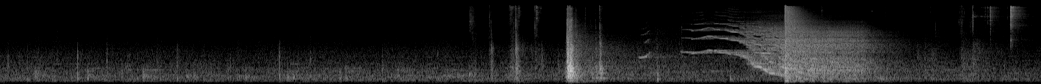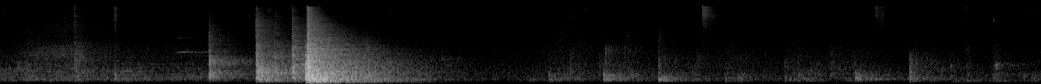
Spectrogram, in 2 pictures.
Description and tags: Squeaky door opens to a reverberant doorway hall, then closing and a few footsteps. Soundman OKM mics into Sony PCM M10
